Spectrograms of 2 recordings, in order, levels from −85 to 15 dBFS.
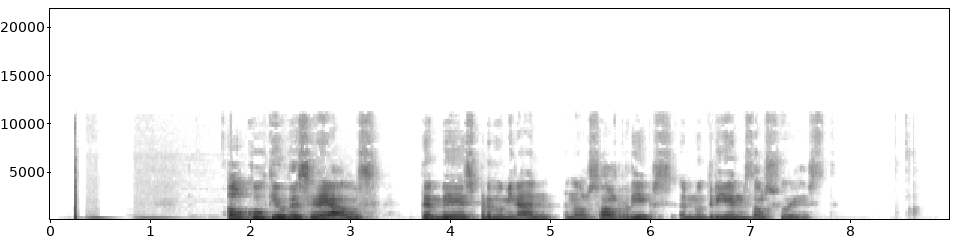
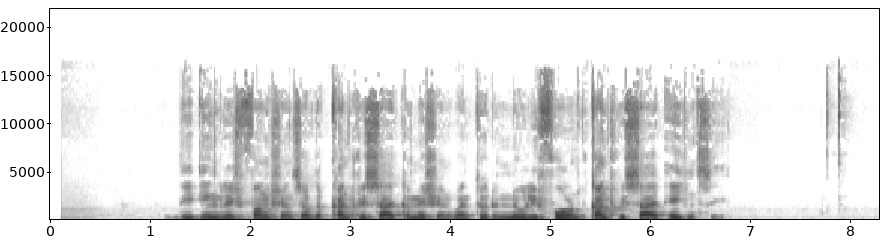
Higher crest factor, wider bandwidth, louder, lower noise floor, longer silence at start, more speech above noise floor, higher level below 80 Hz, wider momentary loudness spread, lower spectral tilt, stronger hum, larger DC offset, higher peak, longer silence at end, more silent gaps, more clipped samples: about the same, 18 dB vs 20 dB; second, 11.5 kHz vs 16.5 kHz; about the same, -18 LUFS vs -20 LUFS; first, -77 dBFS vs -71 dBFS; second, 0.35 s vs 1.3 s; first, 61 dB vs 52 dB; first, -44 dBFS vs -58 dBFS; about the same, 15 LU vs 13 LU; first, -7 dB/octave vs -5 dB/octave; neither; neither; about the same, 0 dBFS vs -2 dBFS; second, 1.4 s vs 1.65 s; neither; neither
